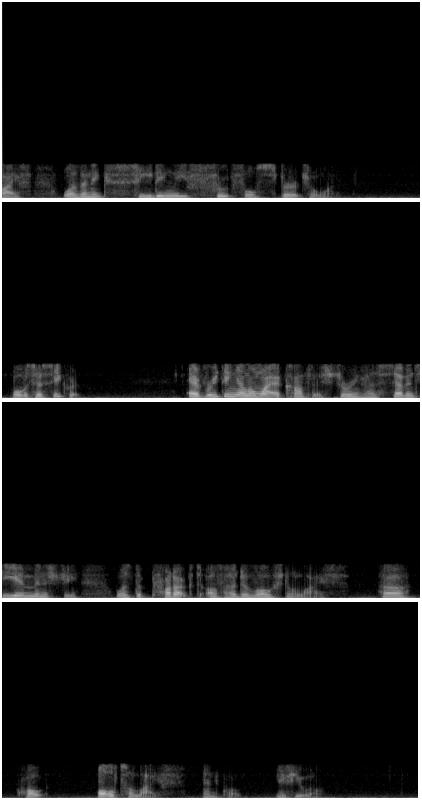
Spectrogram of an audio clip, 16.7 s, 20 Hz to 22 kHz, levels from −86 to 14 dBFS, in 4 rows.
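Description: Throughout the speech there is a plainly audible buzzy, gravelly roughness, and nothing above 4 kHz remains, so the sound is dull and narrow. This is GSM full-rate codec damage, consistent with 13 kbps coding: a vocal-tract model driven by sparse, regularly spaced pulses.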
